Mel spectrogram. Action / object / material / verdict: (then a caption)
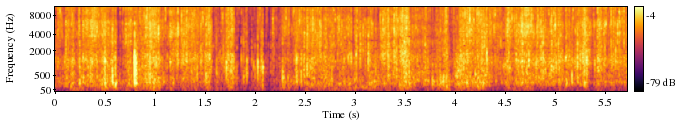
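scrape / thin tissue paper sheet / paper / none. A thin sheet of tissue paper is squeezed and crumpled into a small ball between the fingertips of both hands. It makes a steady, dense, bright crinkling and crackling with no low end, swelling and easing slightly as the paper folds tighter.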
